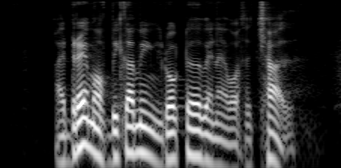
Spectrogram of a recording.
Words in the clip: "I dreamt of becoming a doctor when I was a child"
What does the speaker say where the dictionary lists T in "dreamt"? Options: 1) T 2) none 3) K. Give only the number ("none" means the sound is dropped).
2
